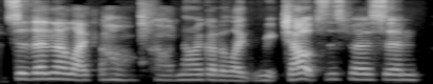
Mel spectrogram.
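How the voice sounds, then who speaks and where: A woman's voice: mid-range voice, fairly even intonation, fast talker, fairly bright tone, dry recording, studio quality. A woman chatting casually in a self-mocking way, acting out imagined remarks as she goes. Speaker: podcast participant, fanfiction writer. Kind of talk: casual chat.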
